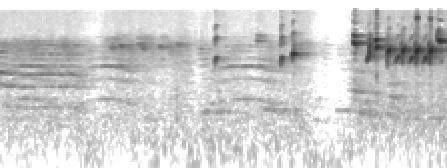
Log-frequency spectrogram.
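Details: European goldfinch of the Constantine song style, eastern Algeria: faint, thin drawn-out whistles and scattered soft chips, then a sudden loud, quick run of bright twittering notes closing the passage.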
